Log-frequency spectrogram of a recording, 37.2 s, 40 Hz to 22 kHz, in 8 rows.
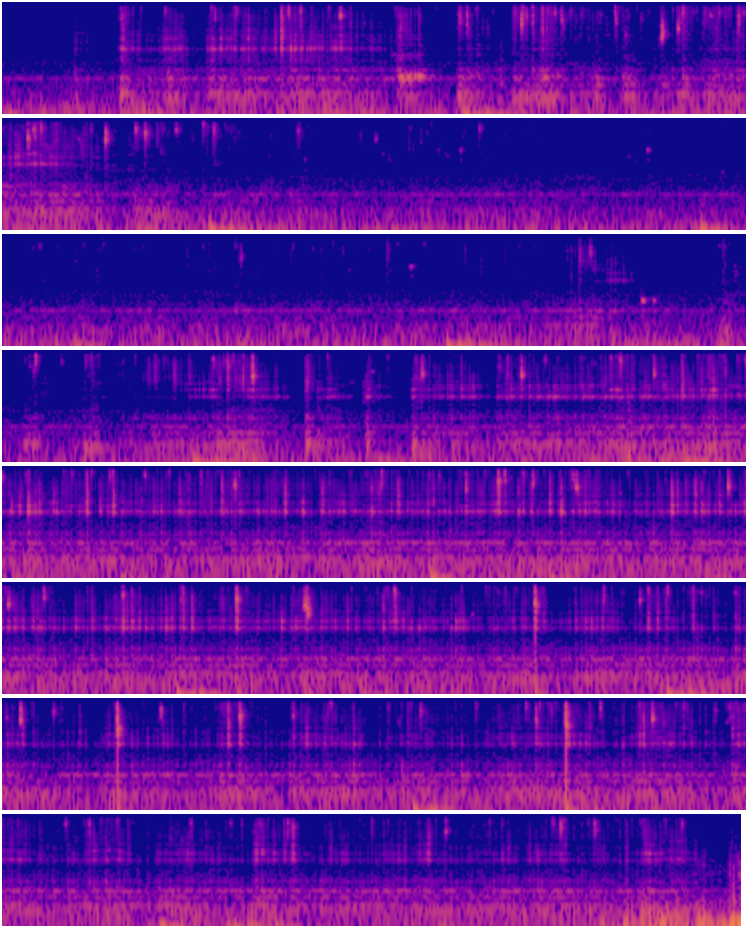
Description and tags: Water Dripping 03
Water dripping. Recorded with Zoom H4
water, soundeffect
